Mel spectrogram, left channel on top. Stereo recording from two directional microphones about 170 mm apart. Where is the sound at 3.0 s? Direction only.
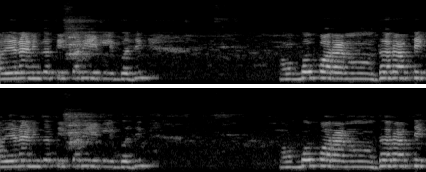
Centre (ahead or behind).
